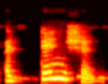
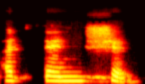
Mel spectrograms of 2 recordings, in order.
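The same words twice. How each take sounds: First: "attention" said as one word, at-TEN-tion; second-syllable stress. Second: "attention" slowly as at-ten-tion; syllable by syllable. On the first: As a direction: punch the middle syllable of "attention". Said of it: "stress is on the second syllable". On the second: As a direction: break "attention" into three parts. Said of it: "this is a three-syllabic word". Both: Shown as a demonstration.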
